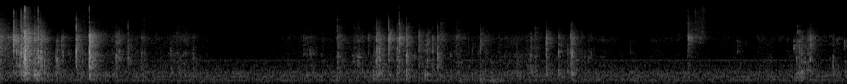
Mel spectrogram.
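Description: Plastic snack pouch crinkling and crackling as it is handled and opened, densest in the first second, then in short scattered bursts.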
